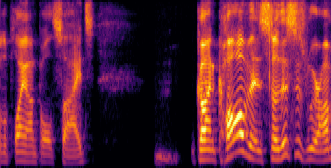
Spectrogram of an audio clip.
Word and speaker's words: Goncalves: Goncalves. Okay, I've been saying that like an idiot. I've been calling him Goncal. I didn't know. I'd never heard it out loud before. Okay, that's how you pronounce it.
